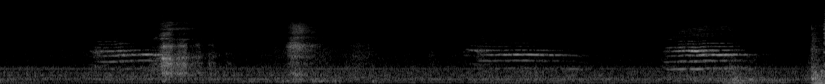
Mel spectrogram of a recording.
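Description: A domestic cat meowing three times, the second and third calls longer than the first. Two short, sharp noises come between the first and second meows.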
